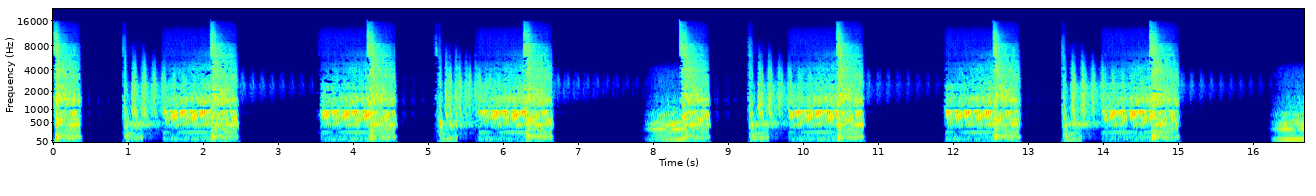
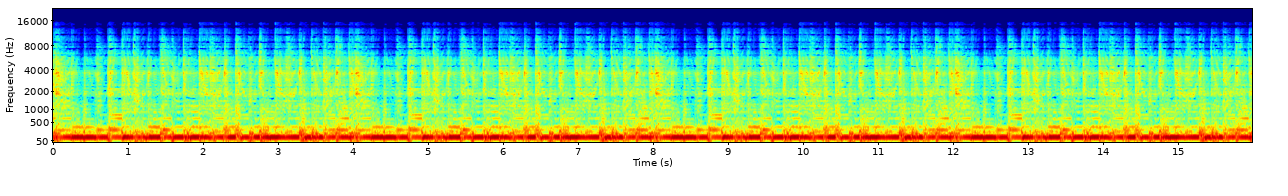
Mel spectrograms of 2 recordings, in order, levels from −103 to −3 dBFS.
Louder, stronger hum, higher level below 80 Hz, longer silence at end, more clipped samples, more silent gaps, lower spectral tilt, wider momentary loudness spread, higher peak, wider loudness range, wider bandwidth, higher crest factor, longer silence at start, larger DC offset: second, -34 LUFS vs -14 LUFS; neither; second, -62 dBFS vs -30 dBFS; about the same, 0 s vs 0 s; neither; neither; second, -2.5 dB/octave vs -7 dB/octave; first, 14 LU vs 3 LU; second, -16 dBFS vs -2 dBFS; first, 3 LU vs 0 LU; first, 16 kHz vs 8.2 kHz; first, 20 dB vs 10 dB; about the same, 0 s vs 0 s; neither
